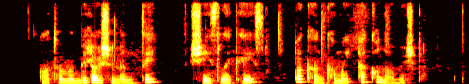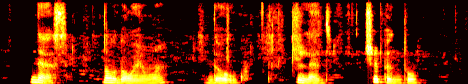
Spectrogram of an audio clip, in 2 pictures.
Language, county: Lithuanian, Vilnius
